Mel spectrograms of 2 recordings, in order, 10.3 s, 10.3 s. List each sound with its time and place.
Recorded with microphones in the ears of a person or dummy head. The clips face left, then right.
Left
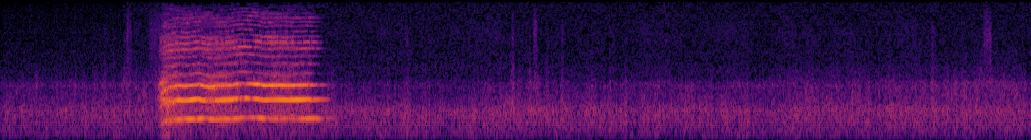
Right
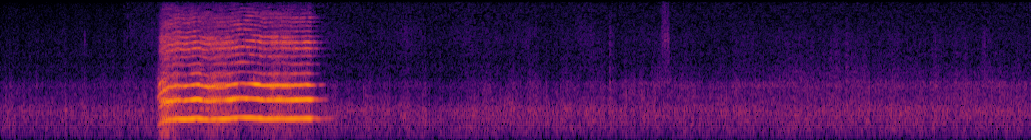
1.6 s a scream: 85° right, 1.0 m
